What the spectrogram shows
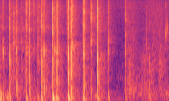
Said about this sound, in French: Bravo. Un petit applaudissement. Bravo.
